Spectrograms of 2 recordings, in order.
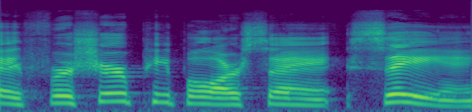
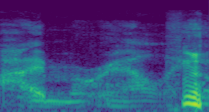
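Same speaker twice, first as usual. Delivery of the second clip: low, hushed whispering; 5 semitones lower, 4 dB quieter than usual. Retelling what she said on the phone: imitating someone whispering. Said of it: "She's whispering on the phone".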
